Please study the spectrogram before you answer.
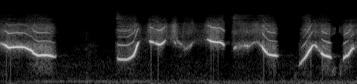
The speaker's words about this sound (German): Die Sprache, die wie Vogelgezwitscher klingt, heißt Sphiria, abgeleitet vom griechischen Verb für Pfeifen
